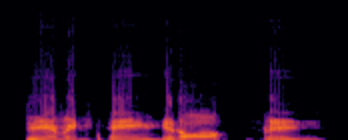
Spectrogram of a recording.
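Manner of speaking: angry, irritated wizard voice, pitched high. Voicing a grabbed wizard telling Kane to get off: angry wizard voice. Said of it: "Sounds like an angry wizard".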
